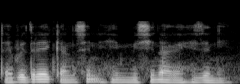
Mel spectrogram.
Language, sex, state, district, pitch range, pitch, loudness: Chakma, male, Tripura, Dhalai, 100-110 Hz, 105 Hz, -18 LUFS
